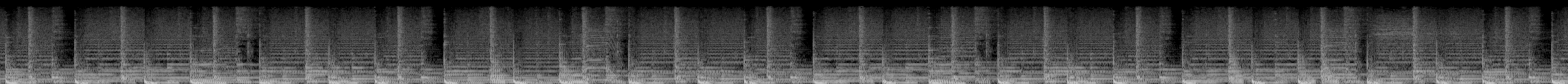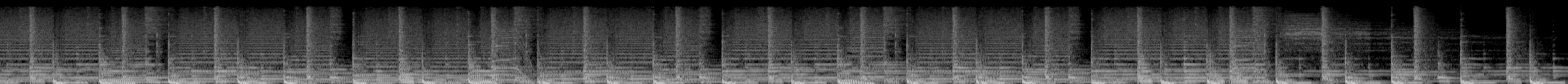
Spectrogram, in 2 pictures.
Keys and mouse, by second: 2.6-3.8 drag, 4.3 shift+middle click, 6.0 a, 8.0 n, 9.6 shift+middle click, 10.8 shift+middle click, 12.2 shift+middle click, 13.6 click, 13.9-15.4 drag, 15.7 shift+middle click, 16.4 click, 16.9 click, 17.2-18.7 drag, 19.0 shift+middle click, 19.5 click, 20.0 click, 20.2-21.2 drag, 21.5 shift+middle click, 22.5 click, 22.7 click, 23.4 shift+middle click, 24.5 click, 25.4 shift+middle click, 27.2 shift+middle click, 27.9 shift+middle click, 28.5 shift+middle click, 30.0 shift+middle click, 30.6 click.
